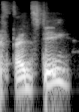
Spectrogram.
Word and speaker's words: Fredsti: Well, I've been Tom, your friendly neighborhood atheist, and it's been David Fitzgerald and Fredsti. Yeah. Fredsti. No, you got it. Hey. Don't feel bad. It's been mispronounced all my life, so I'm used to it.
